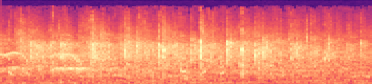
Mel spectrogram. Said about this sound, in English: Everyone clap for her.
